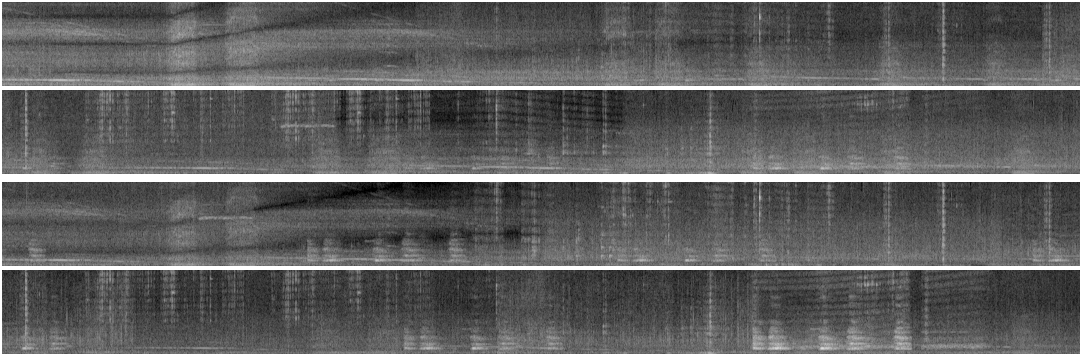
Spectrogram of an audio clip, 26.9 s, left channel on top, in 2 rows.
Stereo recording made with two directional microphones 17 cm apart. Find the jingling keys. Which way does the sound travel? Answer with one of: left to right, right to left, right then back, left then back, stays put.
left then back.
